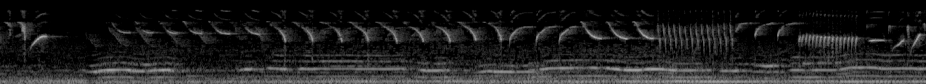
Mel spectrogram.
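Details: Canary in strong, elaborate song for training: quick series of falling chirps about four per second, a harsh buzzy burst midway, a sustained buzz, then more sweeping notes over a faint low drone.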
